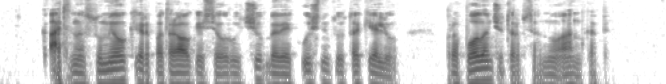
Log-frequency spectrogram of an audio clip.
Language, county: Lithuanian, Klaipėda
